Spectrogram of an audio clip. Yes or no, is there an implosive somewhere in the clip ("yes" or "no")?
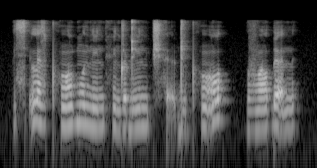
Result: yes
